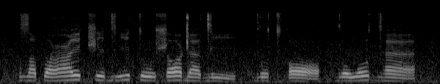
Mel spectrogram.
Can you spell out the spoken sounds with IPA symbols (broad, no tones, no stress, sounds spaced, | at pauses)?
zˤ e p ɒ ʕ e t͡ʃ i dʱ i t u ʃ ɒ ɖ æ d i | d̪ u t͡sʼ ɒ | d̪ o w o dʱ æ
